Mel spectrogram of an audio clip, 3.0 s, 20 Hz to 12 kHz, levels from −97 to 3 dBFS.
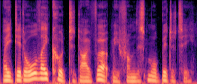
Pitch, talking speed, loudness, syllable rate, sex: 120 Hz, 225 wpm, -16 LUFS, 5.2 syllables/s, male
